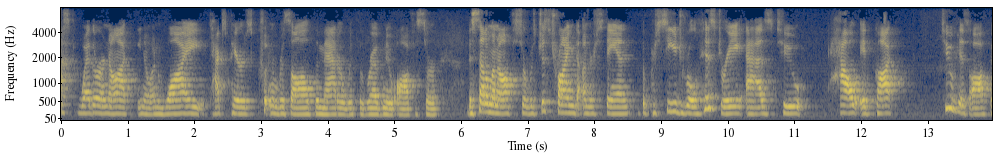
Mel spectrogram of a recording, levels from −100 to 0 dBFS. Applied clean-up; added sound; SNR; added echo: none; none; none; none.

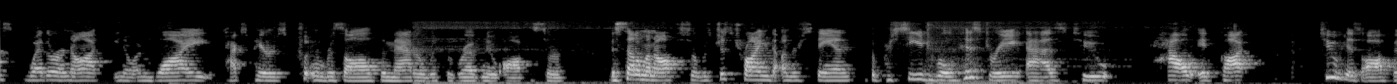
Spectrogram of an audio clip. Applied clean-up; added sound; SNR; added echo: classical method spectral subtraction.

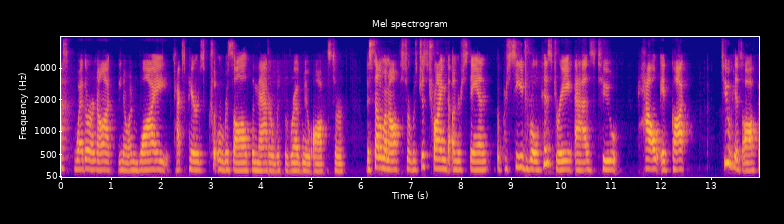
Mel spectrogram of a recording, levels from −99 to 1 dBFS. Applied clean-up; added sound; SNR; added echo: neural mask model DeepFilterNet 3.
